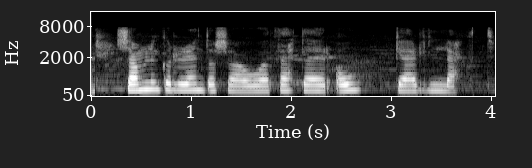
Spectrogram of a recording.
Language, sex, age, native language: Icelandic, female, 18-19, Icelandic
